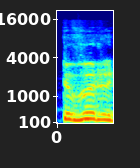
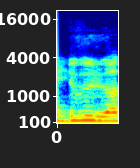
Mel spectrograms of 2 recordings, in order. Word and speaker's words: Duvvuru: So did I say the how do you pronounce the surname? I said Sirisha Duvvuru. Duvvuru. That's what I said. Yeah, Duvvuru.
